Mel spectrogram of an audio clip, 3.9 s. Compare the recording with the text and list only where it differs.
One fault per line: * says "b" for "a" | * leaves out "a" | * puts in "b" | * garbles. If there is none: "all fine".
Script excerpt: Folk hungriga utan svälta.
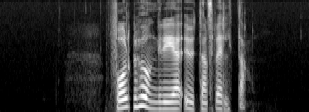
all fine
